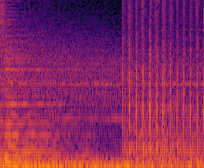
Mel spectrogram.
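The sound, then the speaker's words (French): A hail of automatic gunfire strikes a car that has braked onto a roadside bank during an ambush. A dense, rapid rattle of shots builds over a steady low rumble and becomes sharper and more distinct in the second half. “Une pluie de balles s'abat sur la voiture.”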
